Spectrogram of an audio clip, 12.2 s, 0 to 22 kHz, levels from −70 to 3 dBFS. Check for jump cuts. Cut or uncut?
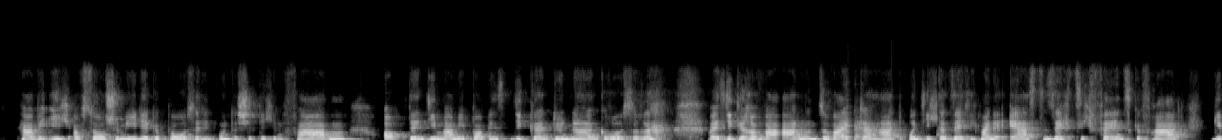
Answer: cut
